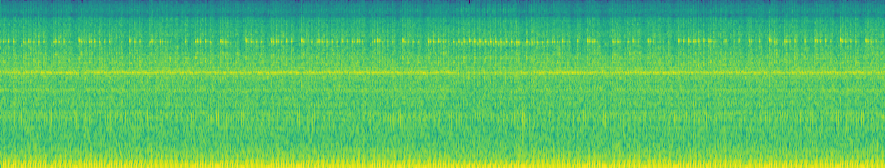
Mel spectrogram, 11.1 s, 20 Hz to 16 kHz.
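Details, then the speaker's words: John Deere X585 riding mower, small twin-cylinder engine: uneven, lumpy idle with occasional intake-side popping; spark plugs tested fine, runs on one cylinder, owner suspects valves need adjustment. Misfire with intake popping. "You know, the fact that you can pull the plugs and it runs on, clearly runs on one cylinder. And that popping that you hear"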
